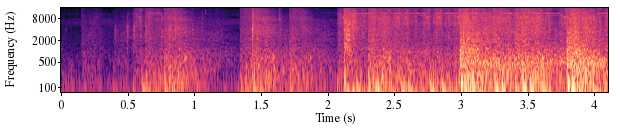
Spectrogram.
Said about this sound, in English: They're just firing everywhere at this point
